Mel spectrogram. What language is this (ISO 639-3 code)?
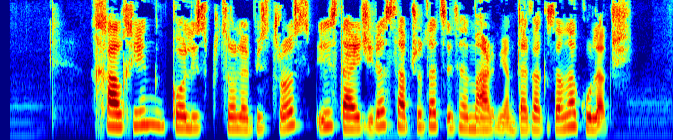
kat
